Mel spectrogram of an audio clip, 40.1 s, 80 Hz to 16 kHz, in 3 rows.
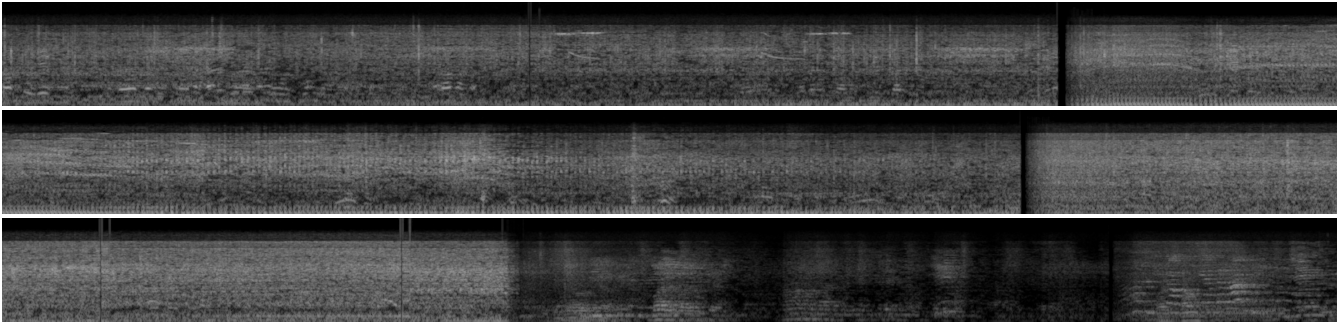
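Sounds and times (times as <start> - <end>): traffic passing on wet road: 0.0 - 31.9
vehicle engine running: 0.0 - 31.9.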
